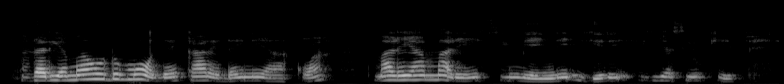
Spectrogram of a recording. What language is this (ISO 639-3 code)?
kik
